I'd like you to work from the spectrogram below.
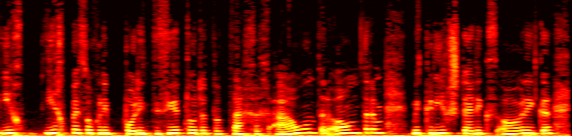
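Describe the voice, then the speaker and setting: Over noticeable background noise and audible room echo, a woman speaks at a fairly high pitch and a moderate pace. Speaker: politician. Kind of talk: talk show interview. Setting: radio studio.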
